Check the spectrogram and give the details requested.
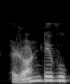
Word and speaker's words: rendezvous: it's a kind of tongue twister and correctly pronounced as Ron de vu moving further to its meaning which is to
